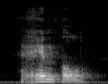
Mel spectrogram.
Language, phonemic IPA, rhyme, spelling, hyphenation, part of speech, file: Dutch, /ˈrɪm.pəl/, -ɪmpəl, rimpel, rim‧pel, noun, Nl-rimpel.ogg
- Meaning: wrinkle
